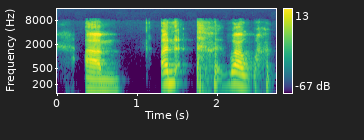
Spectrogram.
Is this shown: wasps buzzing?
no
